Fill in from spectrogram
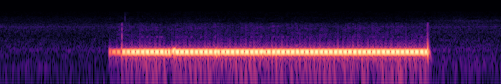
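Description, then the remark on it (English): A single steady electronic ring of an outgoing phone call to a woman, a loud, even tone lasting under two seconds with faint clicks at its start and end, then silence. “We're calling her.”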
